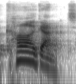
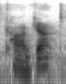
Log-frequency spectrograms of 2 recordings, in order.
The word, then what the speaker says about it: Kargat: Next up, the Kargat and the Kargatane. In the past I probably pronounced this Kargat, apologies for that.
